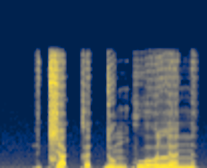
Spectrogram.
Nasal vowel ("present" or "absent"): absent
